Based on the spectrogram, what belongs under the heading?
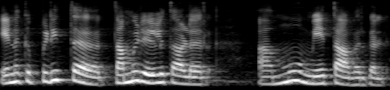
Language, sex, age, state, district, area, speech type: Tamil, female, 30-45, Tamil Nadu, Dharmapuri, rural, spontaneous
